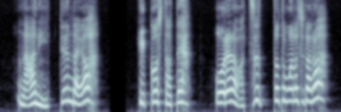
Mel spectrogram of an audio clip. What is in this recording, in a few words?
boy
